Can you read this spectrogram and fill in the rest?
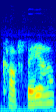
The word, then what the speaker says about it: Coffea: So one of the remedies for insomnia is a remedy called Coffea cruda. So it's spelled like coffee, C-O-F-F-E-A, and then the word cruda, C-R-U-D-A.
